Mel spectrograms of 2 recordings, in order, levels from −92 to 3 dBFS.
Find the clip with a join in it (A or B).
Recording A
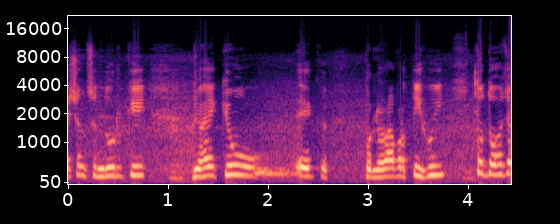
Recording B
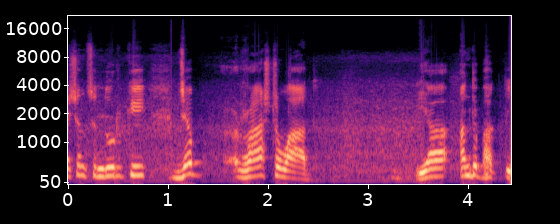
B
